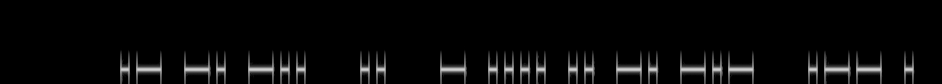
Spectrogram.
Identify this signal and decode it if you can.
Morse code, heard as a keyed tone, about 15 wpm, 700 Hz. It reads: AND I THINK WE
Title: Sets of 4 Words 15wpm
